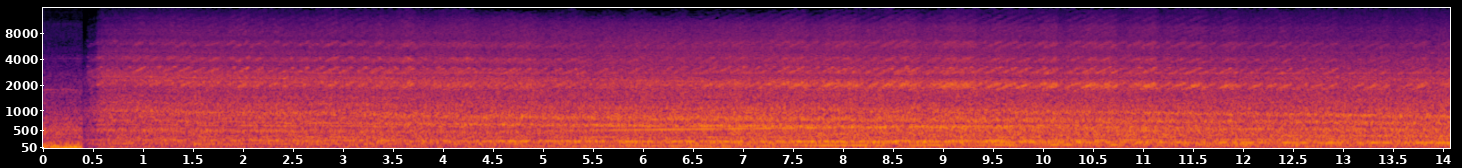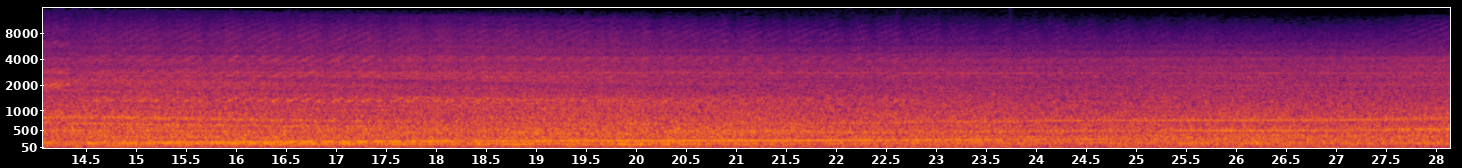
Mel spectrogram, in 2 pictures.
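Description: An electric train's motors whine and rise steadily in pitch as the train pulls away.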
